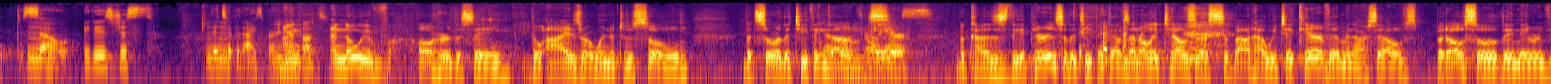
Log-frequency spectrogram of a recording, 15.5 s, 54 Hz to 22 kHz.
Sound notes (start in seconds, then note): 10.7 laughter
